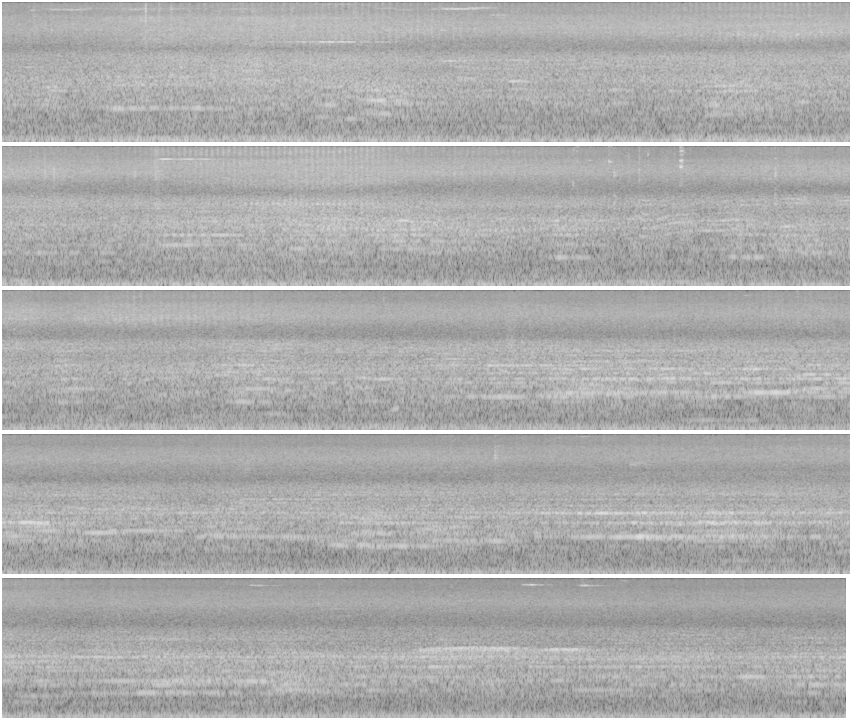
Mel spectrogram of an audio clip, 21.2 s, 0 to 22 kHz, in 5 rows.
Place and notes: Festival, Traffic Sound, At the roadside
Sony PCM D50+ Soundman OKM II
26 July 2014, 19:51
